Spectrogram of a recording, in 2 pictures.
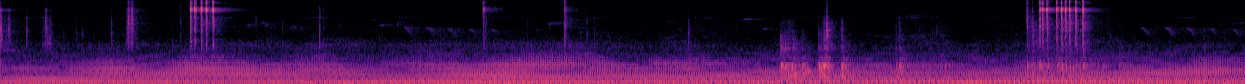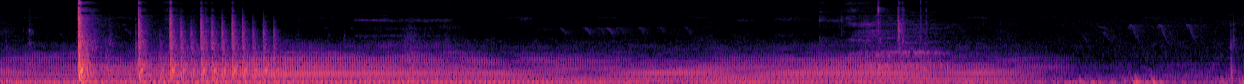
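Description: A bolt is tightened on a vertical Lambo door kit on a Cadillac CTS Coupe, giving a few short ratcheting clicks and metallic knocks, close, over steady background music with no talk.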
